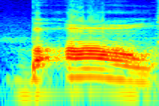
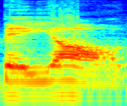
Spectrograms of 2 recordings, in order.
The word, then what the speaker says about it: Baal: Baal, sir, not Baal. There's no Y sound.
